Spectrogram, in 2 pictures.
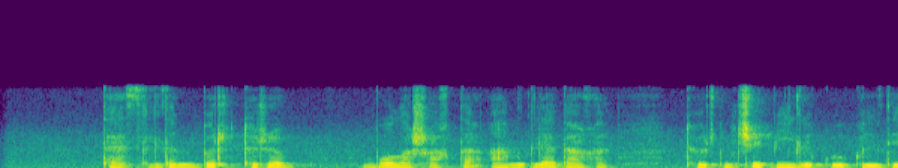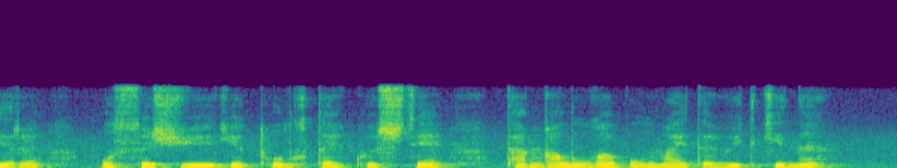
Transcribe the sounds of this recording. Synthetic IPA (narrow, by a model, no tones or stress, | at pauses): t̪ʰæsɪld̪ɪŋbɪɾt̪ʰʏɾɪ | bo̞lˠɑʃɑqt̪ɑʔaŋɡlijad̪ɑʁə | t̪ʰɵɾt̪ɪnʃɪbijlɪkwɵkʲɪld̪e̞ɾɪ | wo̞səʒʏje̞ɡʲe̞t̪ʰo̞lˠəqt̪ɑjkʲʰɵst̪e̞t̪ʰɑɴqʰɑlˠuʁɑbo̞lˠmɑjd̪əwɵjt̪kʲʰe̞nɪ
